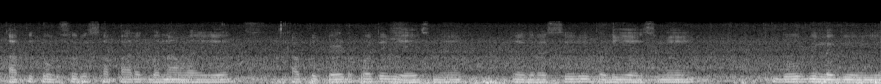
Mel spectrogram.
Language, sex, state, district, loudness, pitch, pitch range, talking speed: Hindi, male, Rajasthan, Bikaner, -17 LUFS, 110 Hz, 105-120 Hz, 170 wpm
